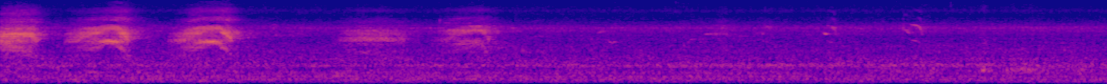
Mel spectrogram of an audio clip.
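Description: A bird calling nearby: five harsh, rasping calls in the first four seconds, each about half a second long, followed by a few faint ticks.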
